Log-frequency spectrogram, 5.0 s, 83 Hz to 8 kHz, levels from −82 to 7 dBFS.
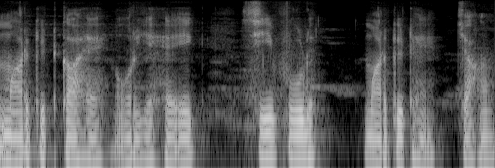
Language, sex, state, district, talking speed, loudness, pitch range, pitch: Hindi, male, Bihar, Vaishali, 145 wpm, -21 LUFS, 95-105 Hz, 95 Hz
